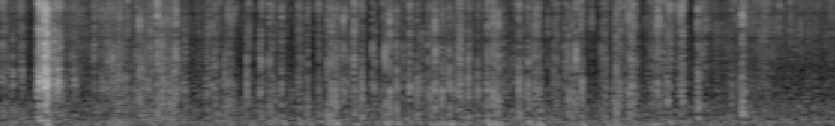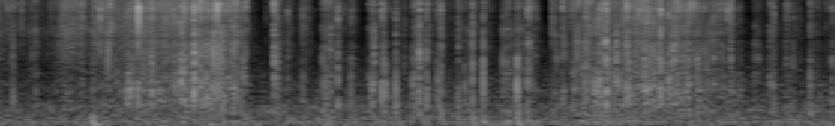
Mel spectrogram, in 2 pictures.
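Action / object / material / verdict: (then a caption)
scrape / woven straw tote bag / straw / none. A braided woven straw tote bag lies on its side while long nails scratch and tap quickly across the straw weave. The result is a dense, dry, crinkly rustle with bright scratchy texture and short, quickly fading taps, opening with one sharper tap.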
